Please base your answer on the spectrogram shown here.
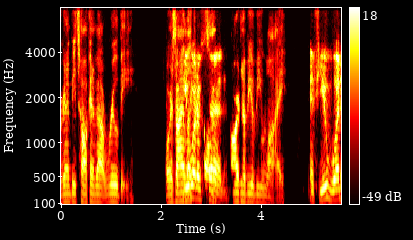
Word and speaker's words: RWBY: Shoot Me we're going to be talking about Ruby or RWBY if you would have said that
